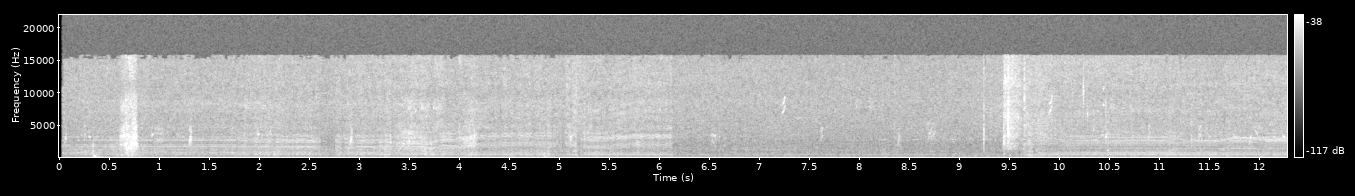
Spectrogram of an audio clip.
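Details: Hoverfly on a coffee cup, giving a faint, steady, low droning hum with even overtones that breaks off and resumes. A few sharp clicks and knocks are also heard.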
